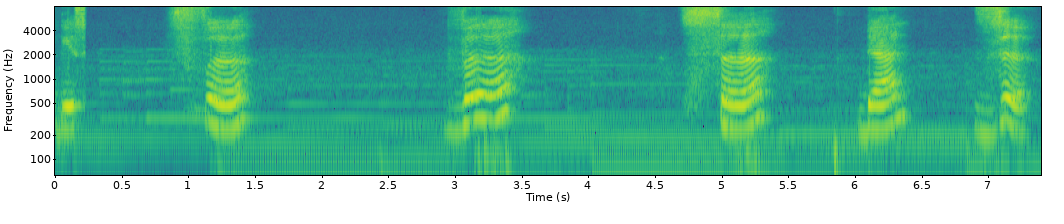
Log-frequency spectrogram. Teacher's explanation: fricative sound atau udara melewati celah sempit sehingga terdengar seperti ges ve the ve se dan ze selanjutnya ada nasal sound udara keluar melalui hidung. · Nah, contoh-contohnya ada P, B, T, dan D. Next ada fricative sound atau udara melewati celah sempit sehingga terdengar seperti gesek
